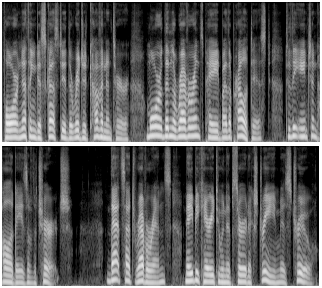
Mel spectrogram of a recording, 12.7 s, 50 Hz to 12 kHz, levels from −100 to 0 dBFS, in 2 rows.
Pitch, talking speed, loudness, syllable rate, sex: 160 Hz, 155 wpm, -18 LUFS, 5.0 syllables/s, male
